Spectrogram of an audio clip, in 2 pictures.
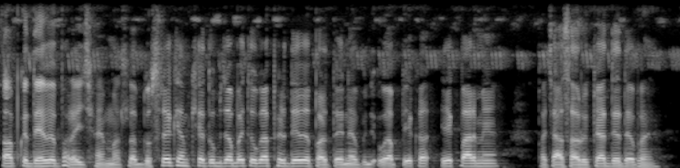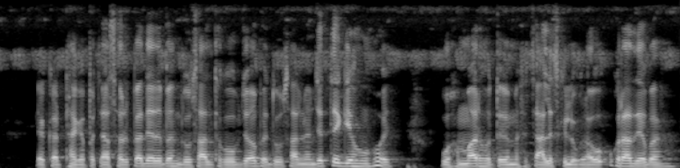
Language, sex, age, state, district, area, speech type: Maithili, male, 30-45, Bihar, Muzaffarpur, rural, spontaneous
